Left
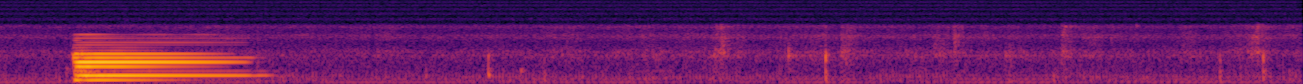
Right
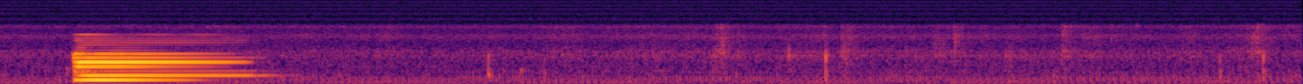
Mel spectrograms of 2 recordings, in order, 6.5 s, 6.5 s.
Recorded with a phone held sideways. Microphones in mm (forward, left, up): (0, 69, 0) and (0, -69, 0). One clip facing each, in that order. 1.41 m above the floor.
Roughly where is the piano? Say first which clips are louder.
Right 3 dB; right.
